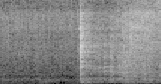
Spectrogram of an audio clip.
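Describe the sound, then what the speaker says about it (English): Roasted eggplant sizzles in a pan, a soft steady fry until a sharp scrape of a stir halfway through brings a louder, brighter sizzle that carries to the end, with no one speaking. "Give it a nice stir."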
